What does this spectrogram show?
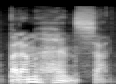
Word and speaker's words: Paramhansa: pronunciar essa difícil palavra, convém dizer que os eruditos em sânscrito aceitam a pronúncia Paramhansa.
